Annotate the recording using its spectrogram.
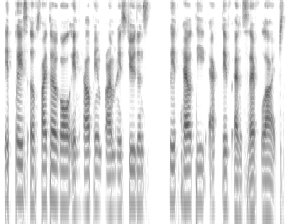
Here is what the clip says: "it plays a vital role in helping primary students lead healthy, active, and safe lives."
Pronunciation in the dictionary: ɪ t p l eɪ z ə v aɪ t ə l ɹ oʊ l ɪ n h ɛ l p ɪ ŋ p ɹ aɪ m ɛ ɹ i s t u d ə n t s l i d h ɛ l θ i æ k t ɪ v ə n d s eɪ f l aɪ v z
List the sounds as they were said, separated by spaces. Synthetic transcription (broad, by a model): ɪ t p l eɪ s ə f aɪ t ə ɹ oʊ l ɪ n h ɛ l p ɪ ŋ p ɹ aɪ m ɛ ɹ i s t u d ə n t s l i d h ɛ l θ i æ k t ɪ v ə n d s eɪ f l aɪ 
